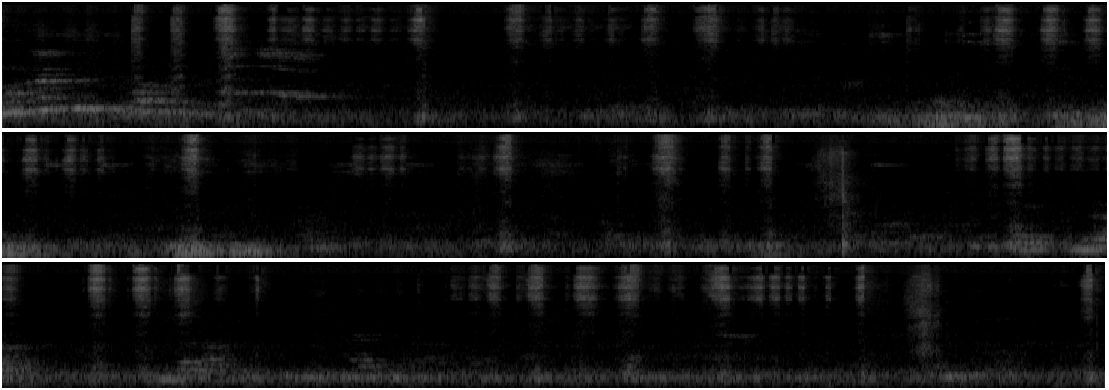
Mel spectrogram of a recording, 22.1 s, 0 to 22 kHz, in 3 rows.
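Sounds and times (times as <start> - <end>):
sketching strokes on paper: 0.8 - 5.3, 6.0 - 8.8, 9.6 - 12.6, 13.8 - 16.5, 17.7 - 21.1.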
